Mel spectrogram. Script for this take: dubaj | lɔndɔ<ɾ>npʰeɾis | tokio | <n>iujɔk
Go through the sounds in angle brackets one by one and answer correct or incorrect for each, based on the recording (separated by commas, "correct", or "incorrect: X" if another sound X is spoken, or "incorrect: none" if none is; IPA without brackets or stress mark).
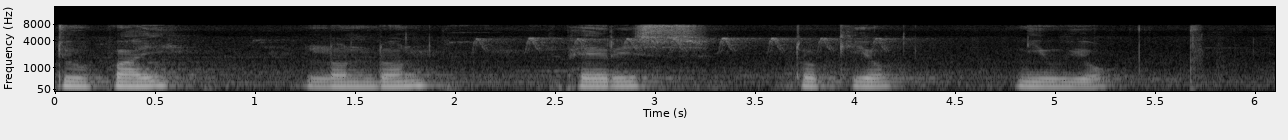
incorrect: none, correct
